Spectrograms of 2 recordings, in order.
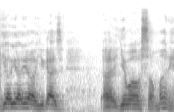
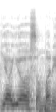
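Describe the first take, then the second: First: Put-on high, loud pushy call of a street kid; imitating a hustler kid shouting a demand. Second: Higher, louder pushy demand; mock-tough hustler asking for his money; a little aggressive. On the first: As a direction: call him out for the money. Kids demanding money, voiced. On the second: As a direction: lean in on him a bit aggressively. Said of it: "a little bit aggressive".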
